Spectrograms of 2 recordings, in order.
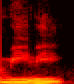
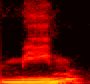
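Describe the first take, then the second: First: The word is said as two syllables. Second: The word is said as one syllable. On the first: The speaker calls it wrong. "not mimi, like I did at one point in my life" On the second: The speaker calls it right. "Pronounce it meme"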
